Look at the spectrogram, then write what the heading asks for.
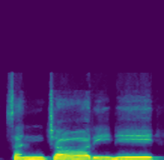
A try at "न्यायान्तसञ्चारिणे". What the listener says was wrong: Bhagini, in certain places where there is no Mahaprana, where there is an Alpa Prana, I could hear slight Mahaprana sounds, like in the third line, the last word, as well as the fourth line in the second word. So if you can please keep that in mind, all right?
